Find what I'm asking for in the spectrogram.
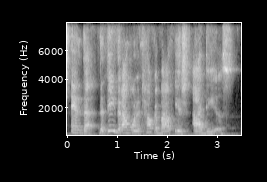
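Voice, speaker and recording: In a room with audible echo, a woman with an American accent speaks with very wide pitch swings. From Texas. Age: 70s. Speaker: YouTube livestreamer. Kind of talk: casual livestream talk. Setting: livestream. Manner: animated, expressive; halting, many fillers.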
